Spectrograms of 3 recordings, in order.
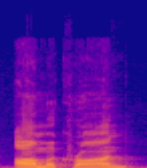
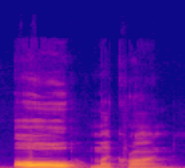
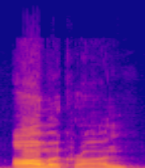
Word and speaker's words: omicron: X sound, okay, xi, omicron. Now, let's be careful here that we don't say omicron, because we'll see in a minute here that omega has the O sound.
